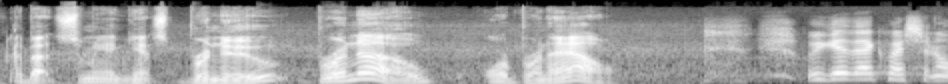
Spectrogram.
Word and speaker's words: Brenau: For the record, it's pronounced Brenau, and they're the ones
